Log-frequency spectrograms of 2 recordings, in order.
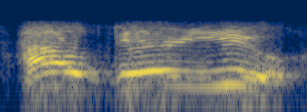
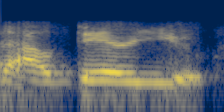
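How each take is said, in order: First: Slow, high "how dare you"; drawn-out, high-pitched indignation; outraged. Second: Slow, measured "how dare you"; slow affront with falling end; restrained indignation. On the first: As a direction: raise the pitch and stretch each word in affront. Repeats challenge with rising outrage. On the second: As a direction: stretch out the challenge, keeping it contained. First take of indignant challenge. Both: Real, not acted.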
